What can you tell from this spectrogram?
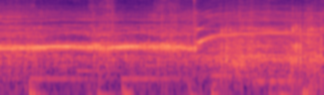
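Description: Electric hand mixer running in a stainless steel bowl, beating cake batter, with a steady motor whine. About three seconds in it is switched to a higher speed and the whine jumps up in pitch.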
